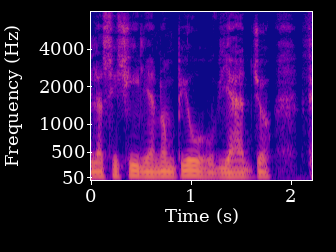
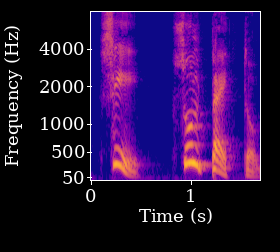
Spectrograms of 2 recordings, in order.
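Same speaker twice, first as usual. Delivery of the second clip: high, loud emphatic cry; short, forceful high exclamation; shouted; 11 semitones higher, 9 dB louder, slower than usual. A narrator's reading. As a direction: shout a triumphant confirmation. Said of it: "gridai io".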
